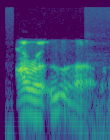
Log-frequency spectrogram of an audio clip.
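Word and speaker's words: Araújo: Um, yeah, uh, that was that was a challenging one because the first time I thought I was like, "Is it Araujo?" And they were like, "No, it's Araujo," and I was like, "Yeah, oh, yeah, what?"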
